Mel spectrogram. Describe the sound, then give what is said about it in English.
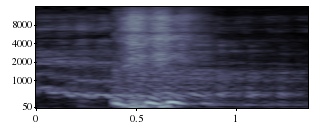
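A horse gives one short, loud whinny lasting about half a second, a breathy harmonic burst that fades quickly into a quiet background with no one speaking. “He got on a horse.”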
